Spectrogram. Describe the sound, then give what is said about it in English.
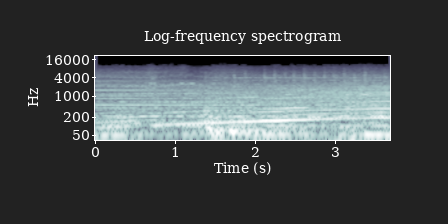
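A car engine roars as the vehicle speeds off down a street. The low rumble swells louder partway through and then holds a strong, steady drone. “He glances around, then drives up beside the SUV and stares over at a blurred body slumped over the steering wheel. He speeds off down the street.”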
